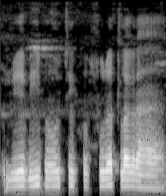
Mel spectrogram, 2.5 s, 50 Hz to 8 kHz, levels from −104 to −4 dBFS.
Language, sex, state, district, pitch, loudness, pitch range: Hindi, male, Bihar, Muzaffarpur, 105 Hz, -19 LUFS, 100-110 Hz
